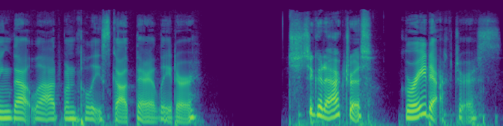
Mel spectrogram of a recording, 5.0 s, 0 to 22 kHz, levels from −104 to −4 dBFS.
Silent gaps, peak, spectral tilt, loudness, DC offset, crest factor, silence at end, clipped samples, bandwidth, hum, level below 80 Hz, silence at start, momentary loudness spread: 2.34-2.83 s; -8 dBFS; -5 dB/octave; -27 LUFS; under 0.1%; 20 dB; 0.1 s; under 0.1%; 15.5 kHz; none; -48 dBFS; 0 s; 13 LU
